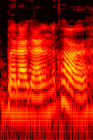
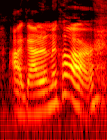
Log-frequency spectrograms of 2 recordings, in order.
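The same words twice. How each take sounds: First: Said in the usual way. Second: Louder, emphatic restatement of "I got in the car"; deliberate restart. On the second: Real, not acted. Vlogger restarts the story after talking too fast, deliberate and emphatic. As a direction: punch out "I got in the car" to reset. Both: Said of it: "I'm talking so fast".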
